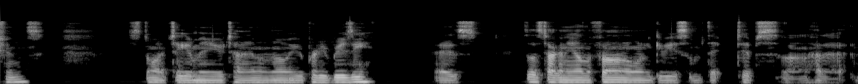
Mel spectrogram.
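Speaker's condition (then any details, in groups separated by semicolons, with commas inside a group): No condition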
